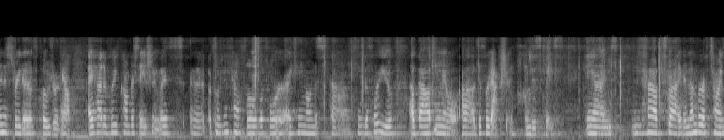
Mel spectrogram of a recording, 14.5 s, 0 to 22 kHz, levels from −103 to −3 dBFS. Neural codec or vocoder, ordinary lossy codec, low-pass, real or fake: codec, 32 kHz, 1.9 kbps, SNAC; AAC, 32 kbps; 7.2 kHz; fake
